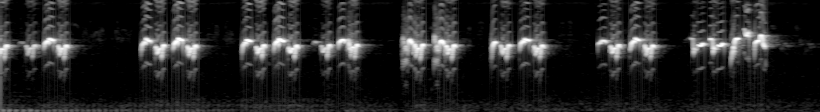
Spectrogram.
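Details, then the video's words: Persistently singing sooty-headed bulbul calling to wild bulbuls to provoke their answering song. Loud, chirpy whistled phrases of three to four liquid up-and-down notes, repeated steadily about once a second, with a brief low hum at the start. "suara burung kutilang gacor memanggil kutilang liar"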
